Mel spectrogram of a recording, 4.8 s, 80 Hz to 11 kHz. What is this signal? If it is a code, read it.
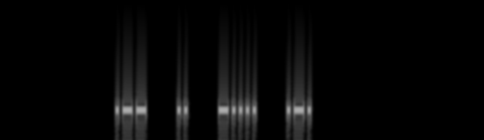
Morse code, heard as a keyed tone, about 36 wpm, spaced as for 20 wpm, 700 Hz. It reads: WI6R
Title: USA Call Signs - 4 Characters - 3x Character Spacing - 35wpm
